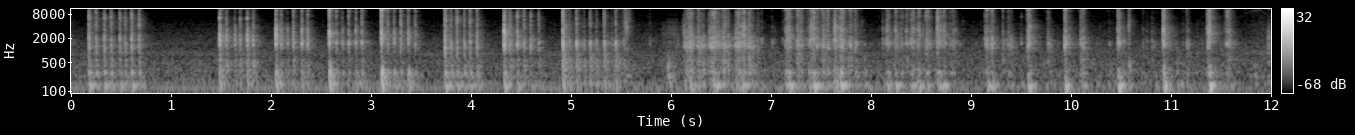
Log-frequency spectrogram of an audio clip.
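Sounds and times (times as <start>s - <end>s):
mechanical keyboard typing: 0.0s - 0.8s, 1.5s - 5.6s, 6.2s - 11.7s.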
